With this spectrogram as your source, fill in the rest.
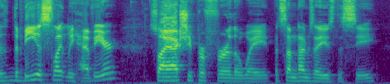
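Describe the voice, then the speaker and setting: This man's voice sits fairly high in pitch and has a bright, sharp tone. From Canada, Toronto. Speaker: streamer and esports host. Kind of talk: live stream chat reading viewer questions. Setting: live stream with headset mic. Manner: casual, filler-heavy.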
